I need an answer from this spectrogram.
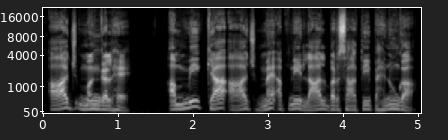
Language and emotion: Urdu, neutral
